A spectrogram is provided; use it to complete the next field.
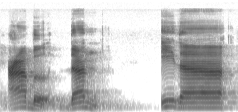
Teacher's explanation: جب عین کو با ساکن کے ساتھ ملائیں گے تو با کو قلقلہ کریں گے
